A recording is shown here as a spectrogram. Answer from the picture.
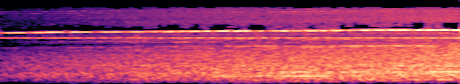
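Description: A sound-effect riser for a logo animation: a noisy whoosh that swells steadily louder, with a thin high whistle-like tone gliding slowly upward through it.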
